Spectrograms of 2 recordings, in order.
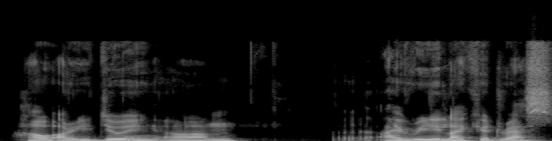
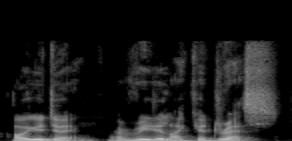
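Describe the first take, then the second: First: It sounds hesitant, with fillers and pauses. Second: It sounds confident and smooth, without hesitation. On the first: The speaker lacks self-assurance. The speaker calls it wrong. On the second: The speaker is self-assured. The speaker calls it right.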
